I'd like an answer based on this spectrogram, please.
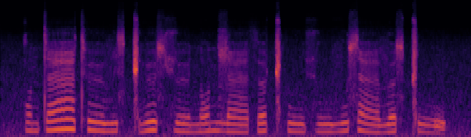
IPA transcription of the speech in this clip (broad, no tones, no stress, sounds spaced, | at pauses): k ɔ n t æː tʰ øː v i s ɡ͡ǁ øː s ç øː n ɔ n ɮ æː θ œ ǁʰ uː ç uː v u s æː v œ s ǁ uː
